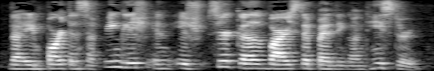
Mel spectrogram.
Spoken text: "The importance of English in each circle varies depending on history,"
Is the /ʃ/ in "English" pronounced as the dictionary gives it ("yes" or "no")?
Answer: yes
